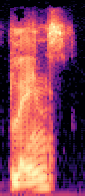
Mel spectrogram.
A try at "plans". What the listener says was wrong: planes تعني طائرات وأكيد في حرف الإي. so this is planes. this is plane طائرة. planes طائرات بس هاي مش planes. please you have to differentiate between planes and plans.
